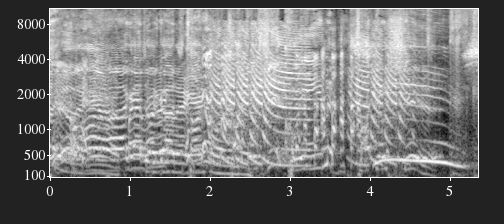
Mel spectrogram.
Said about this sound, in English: Can I get another air horn?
